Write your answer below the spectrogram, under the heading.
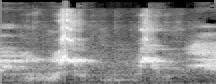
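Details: Three-week-old puppies in a rescue kennel give three short, high, bright yips in quick succession, barking and growling at the person, over a steady hubbub of hyped kennel dogs.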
